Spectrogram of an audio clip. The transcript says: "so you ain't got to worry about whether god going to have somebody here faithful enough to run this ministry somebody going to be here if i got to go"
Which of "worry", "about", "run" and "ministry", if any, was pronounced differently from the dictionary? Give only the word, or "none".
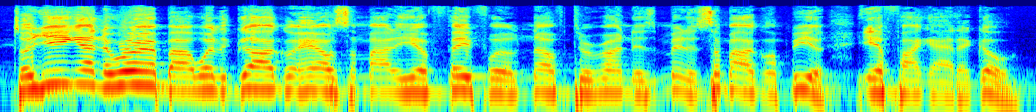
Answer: ministry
